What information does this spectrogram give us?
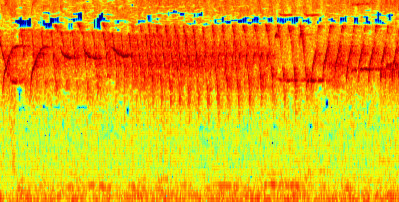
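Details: Singing Yorkshire canary used as a tutor and lure to prompt other canaries, pouring out a fast, continuous high rolling trill laced with thin whistled slides, bright and unbroken throughout.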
